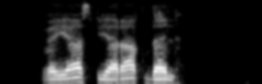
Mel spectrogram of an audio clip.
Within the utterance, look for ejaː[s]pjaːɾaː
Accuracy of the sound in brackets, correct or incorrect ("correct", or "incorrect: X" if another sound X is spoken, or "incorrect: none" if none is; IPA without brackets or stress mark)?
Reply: correct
